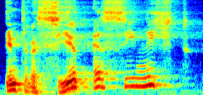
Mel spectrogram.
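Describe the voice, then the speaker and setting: A stern, insistent interrogator in a radio drama. His questioning is formal and accusatory, with strongly varied pitch, and it rings in a roomy, echoing space. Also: big pitch swings, a little slow. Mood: cool, probing. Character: stern, insistent male interrogator pressing a murder suspect. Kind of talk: German radio play acting.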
